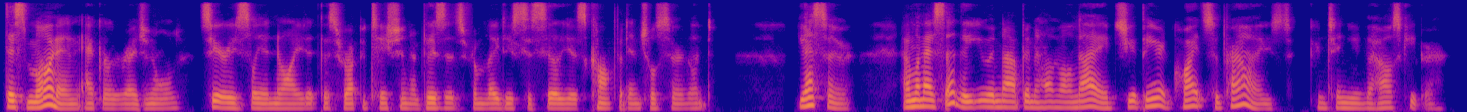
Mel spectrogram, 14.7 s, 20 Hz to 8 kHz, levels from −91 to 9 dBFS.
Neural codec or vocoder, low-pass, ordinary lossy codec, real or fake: codec, 16 kHz, 1 kbps, FreqCodec, larger model; 7.2 kHz; MP3, 64 kbps; fake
